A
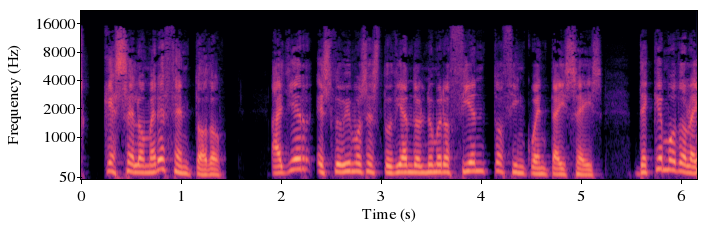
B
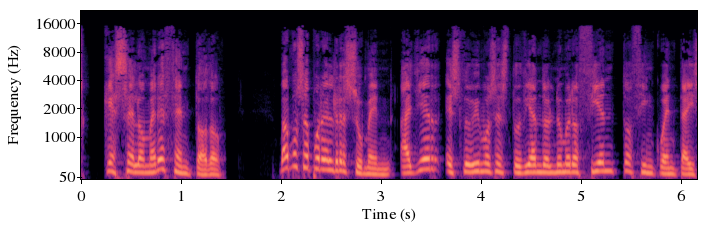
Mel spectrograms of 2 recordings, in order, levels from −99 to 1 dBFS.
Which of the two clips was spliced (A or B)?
A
